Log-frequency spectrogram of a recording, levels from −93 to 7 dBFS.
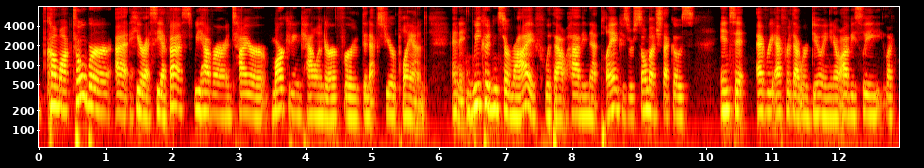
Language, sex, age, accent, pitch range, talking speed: English, female, 20-39, American, 170-215 Hz, 195 wpm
